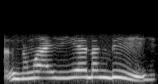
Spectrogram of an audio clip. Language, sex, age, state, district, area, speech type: Manipuri, female, 30-45, Manipur, Kakching, rural, conversation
